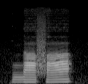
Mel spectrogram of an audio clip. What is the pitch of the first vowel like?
low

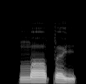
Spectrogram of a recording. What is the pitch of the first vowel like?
low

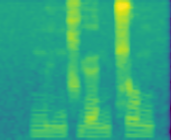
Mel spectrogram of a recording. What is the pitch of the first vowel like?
rising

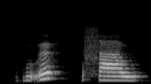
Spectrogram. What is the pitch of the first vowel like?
rising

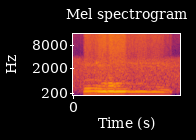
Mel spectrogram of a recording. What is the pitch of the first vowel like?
low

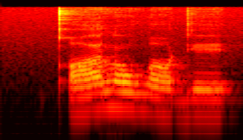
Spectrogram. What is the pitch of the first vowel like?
rising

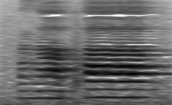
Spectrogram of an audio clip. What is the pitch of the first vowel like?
low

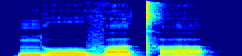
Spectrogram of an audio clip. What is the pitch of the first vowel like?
high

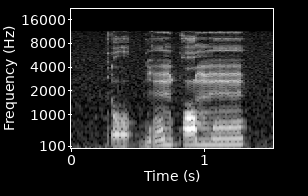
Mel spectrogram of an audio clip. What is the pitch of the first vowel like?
low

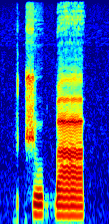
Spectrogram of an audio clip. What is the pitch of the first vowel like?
high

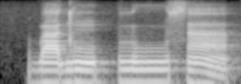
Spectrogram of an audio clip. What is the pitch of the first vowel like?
high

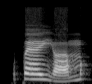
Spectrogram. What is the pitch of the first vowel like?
high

